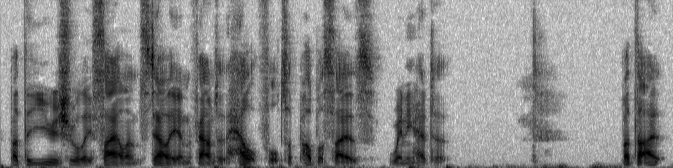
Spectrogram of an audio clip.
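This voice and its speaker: A man's voice: deep voice, pushed and bright, dry recording, rough recording. A man narrating and hosting an unedited fan fiction story reading.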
